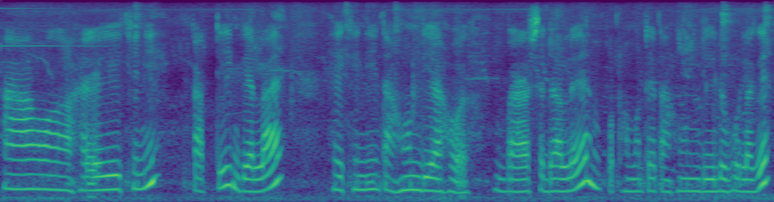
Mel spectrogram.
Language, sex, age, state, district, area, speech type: Assamese, female, 30-45, Assam, Dibrugarh, urban, spontaneous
